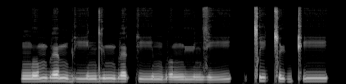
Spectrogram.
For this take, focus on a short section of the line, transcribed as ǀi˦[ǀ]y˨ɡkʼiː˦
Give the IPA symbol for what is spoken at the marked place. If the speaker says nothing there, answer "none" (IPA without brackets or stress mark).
ǀ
